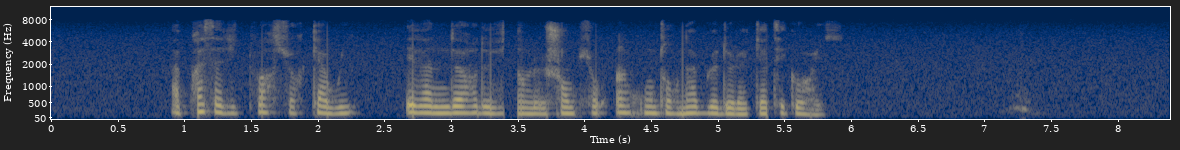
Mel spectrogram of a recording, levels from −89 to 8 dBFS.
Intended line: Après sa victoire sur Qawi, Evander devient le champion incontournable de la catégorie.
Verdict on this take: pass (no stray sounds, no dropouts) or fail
fail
